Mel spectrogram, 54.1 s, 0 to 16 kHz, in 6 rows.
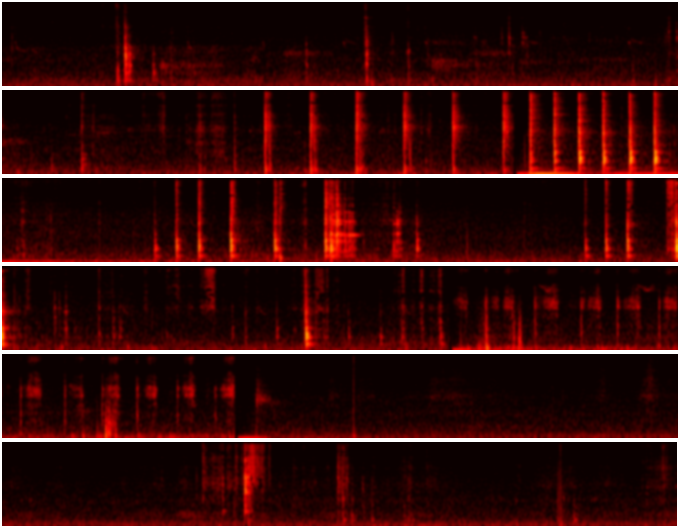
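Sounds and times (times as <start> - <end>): machete chopping bamboo: 12.5 - 18.0, 25.8 - 27.3.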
